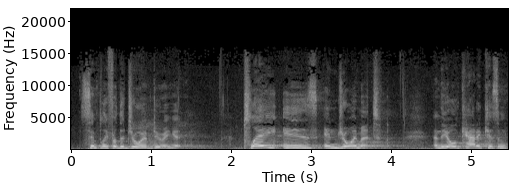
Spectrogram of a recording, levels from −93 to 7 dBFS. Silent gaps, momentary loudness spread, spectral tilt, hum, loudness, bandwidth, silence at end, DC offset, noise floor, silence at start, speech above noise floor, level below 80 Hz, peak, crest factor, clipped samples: none; 13 LU; -3.5 dB/octave; none; -25 LUFS; 16 kHz; 0 s; under 0.1%; -49 dBFS; 0.1 s; 25 dB; -58 dBFS; -8 dBFS; 18 dB; under 0.1%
